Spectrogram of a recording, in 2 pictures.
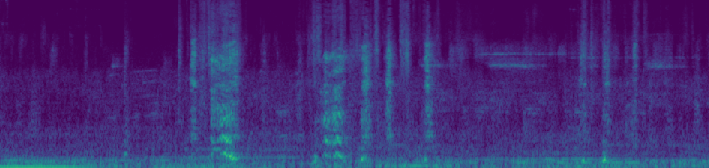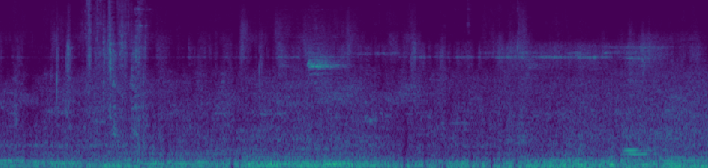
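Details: Pomeranian dog at play, giving a few sharp, broad yaps near the start, then quieter intermittent noises over a steady low rumble, with a thin high whine running through the middle.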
